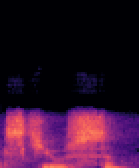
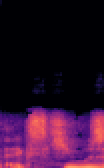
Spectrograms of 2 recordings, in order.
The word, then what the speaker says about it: excuse: اگه برای کارتون دیر کرده باشید در توکیو، تأخیر داشته باشید as an excuse. excuse اینجا تلفظش دقت داشته باشید اسم هست. excuse نمیگیم این رو.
